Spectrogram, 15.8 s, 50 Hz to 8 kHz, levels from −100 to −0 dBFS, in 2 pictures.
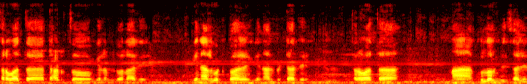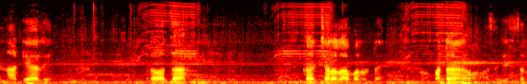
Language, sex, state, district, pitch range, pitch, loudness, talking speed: Telugu, male, Andhra Pradesh, Anantapur, 105-115 Hz, 110 Hz, -26 LUFS, 45 wpm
